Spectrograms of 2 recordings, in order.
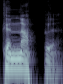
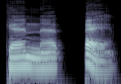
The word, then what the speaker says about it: canapé: So for example, canapé, I need this accent mark on the E because otherwise I will default to canapé. It's not canapé, it is canapé.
